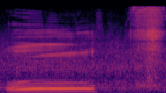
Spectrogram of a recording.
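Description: A man's drawn-out, closed-mouth "hmm" while thinking: one hummed tone that slides up briefly at the start, holds steady for just over a second, then stops.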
